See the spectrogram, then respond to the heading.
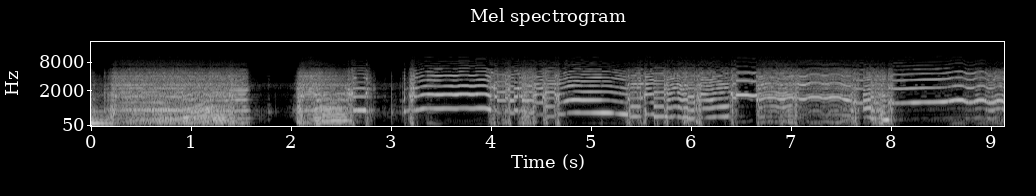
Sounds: Music

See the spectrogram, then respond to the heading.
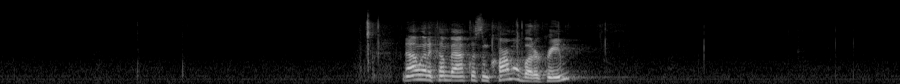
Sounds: Speech

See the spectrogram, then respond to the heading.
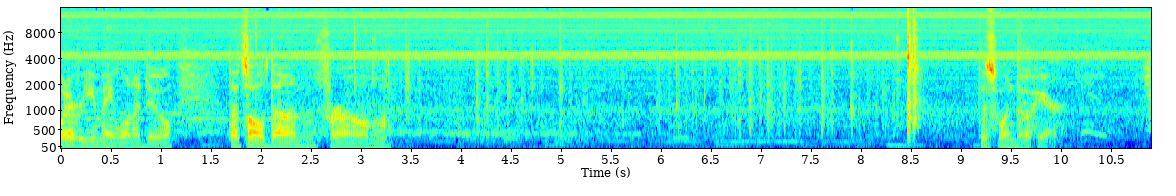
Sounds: Music, Typewriter, Speech

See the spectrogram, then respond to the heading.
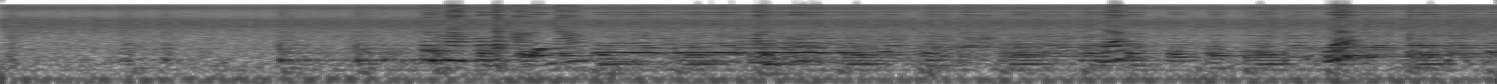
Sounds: Music, inside a small room, Speech

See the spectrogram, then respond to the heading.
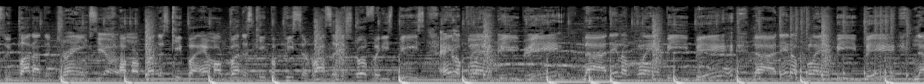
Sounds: Music

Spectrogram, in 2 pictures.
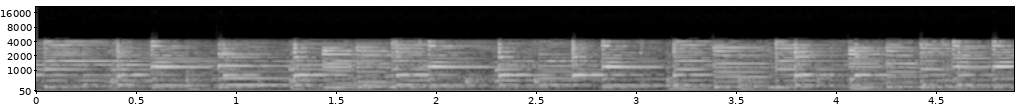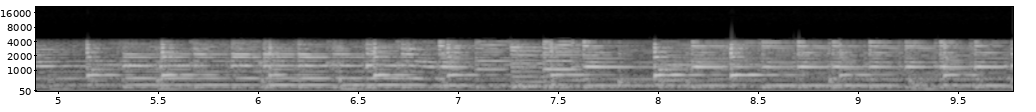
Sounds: Tabla, Percussion

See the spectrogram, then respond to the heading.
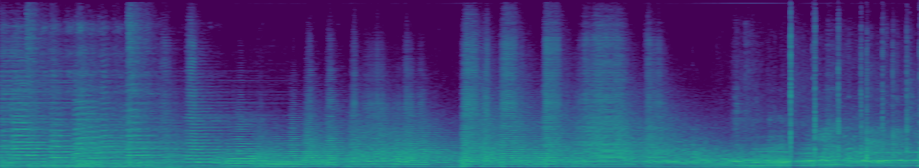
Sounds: Trombone, Brass instrument, Trumpet

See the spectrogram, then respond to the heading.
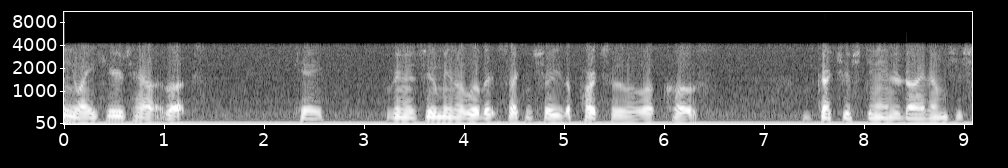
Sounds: Speech

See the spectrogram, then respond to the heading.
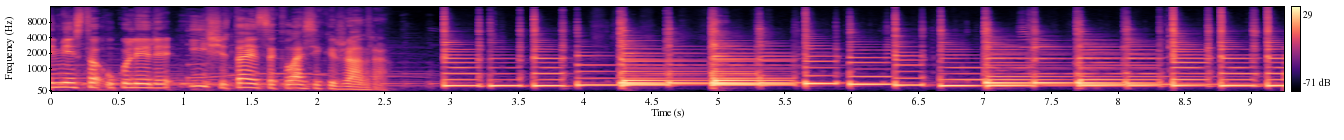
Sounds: playing ukulele

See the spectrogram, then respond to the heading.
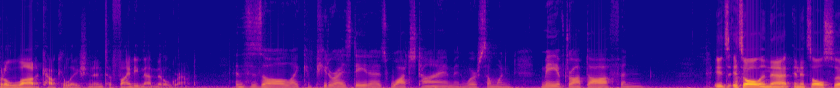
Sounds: inside a small room, Speech

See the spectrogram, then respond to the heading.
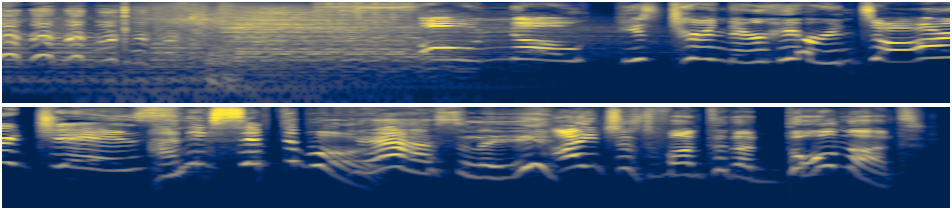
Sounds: Music, Speech

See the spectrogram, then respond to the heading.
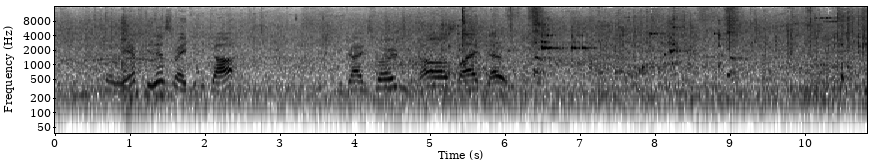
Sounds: Vehicle, Speech, Air brake, Truck

